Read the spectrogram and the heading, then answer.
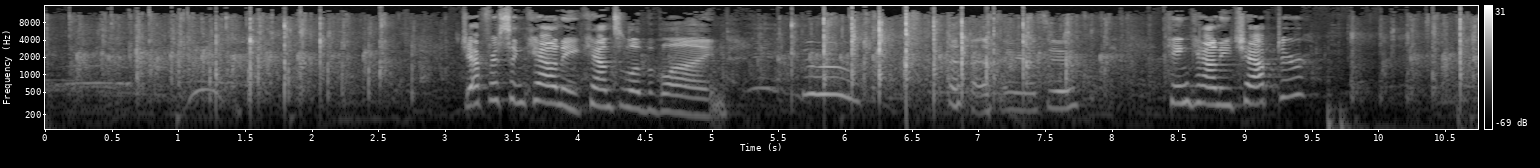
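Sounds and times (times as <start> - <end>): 
audience clapping: 0.0 - 3.1, 5.2 - 8.9, 9.6 - 10.7
speech: 3.2 - 5.8, 6.8 - 9.4.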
